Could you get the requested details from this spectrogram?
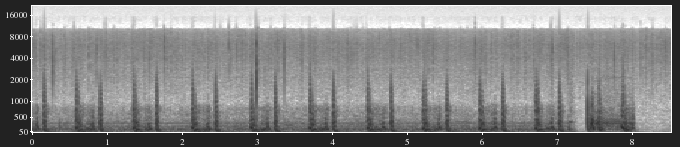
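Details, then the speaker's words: Heart sounds from a 1966 auscultation teaching record, tracing 9: regular rhythm near 80 a minute with a mid-systolic ejection murmur and an audible silence before the second heart sound; mid-systolic ejection murmur. "Tracé numéro 9. Souffle mésosystolique d'éjection. Il vous faut percevoir par l'oreille le silence entre la fin du souffle et le deuxième bruit."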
